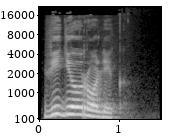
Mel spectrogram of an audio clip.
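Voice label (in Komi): "видеоролик", Komi, female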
